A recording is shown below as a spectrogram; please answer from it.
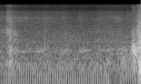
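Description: Room noise: a steady low hum with faint, indistinct voices.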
